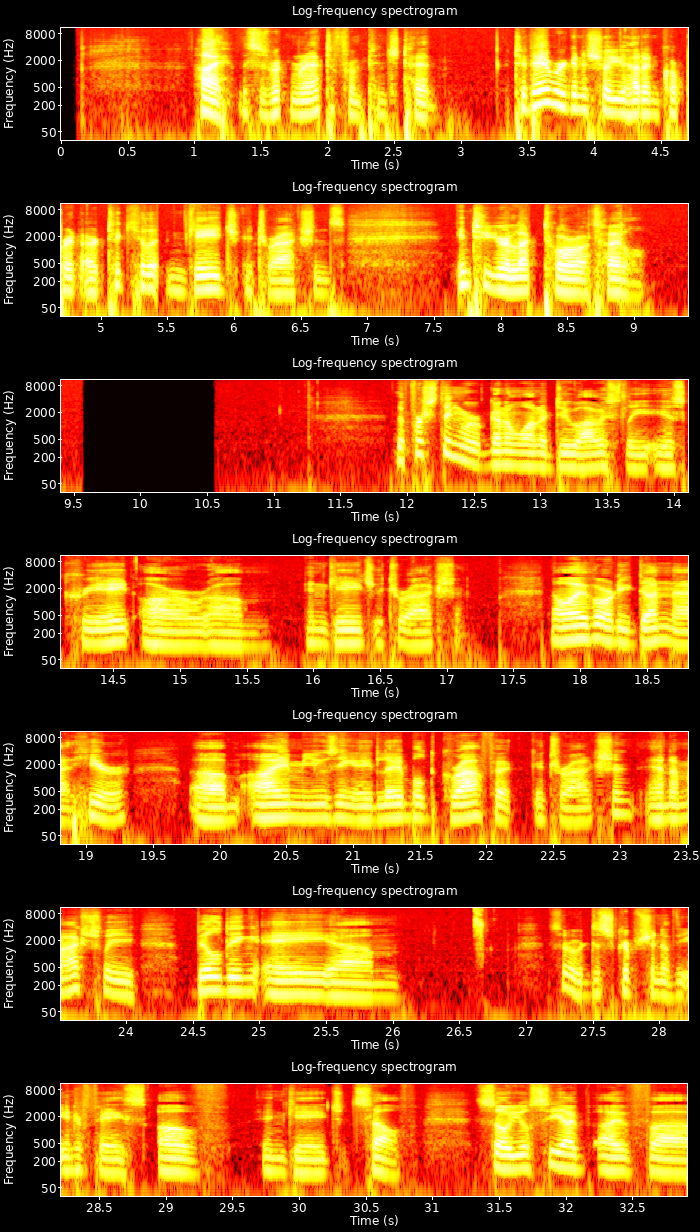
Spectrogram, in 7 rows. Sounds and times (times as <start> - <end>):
Speech: 1.0 - 6.9, 7.7 - 9.2, 11.9 - 17.2, 17.8 - 26.1, 27.2 - 32.9.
